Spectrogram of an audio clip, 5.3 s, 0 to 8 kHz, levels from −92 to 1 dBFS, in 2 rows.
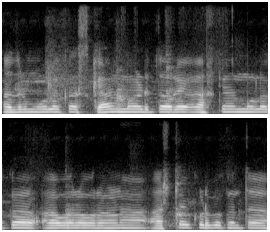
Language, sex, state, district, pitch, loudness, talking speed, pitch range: Kannada, male, Karnataka, Bellary, 185 Hz, -18 LUFS, 145 wpm, 180-190 Hz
